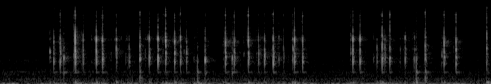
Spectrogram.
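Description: Fast two-handed fingertip typing on a black NovelKeys NK65, a 65% mechanical keyboard with an aluminum case, plastic keycaps and lubed NovelKeys Cream switches, resting on a deskmat. The result is a rapid, steady run of crisp, bright keystroke clacks with almost no ring. There are brief lulls near 2 and 3.2 seconds, and only light low-end thump underneath.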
